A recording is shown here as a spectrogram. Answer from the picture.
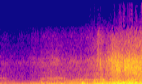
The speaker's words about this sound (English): Sandy brakes on a town street and turns left to avoid the fog.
